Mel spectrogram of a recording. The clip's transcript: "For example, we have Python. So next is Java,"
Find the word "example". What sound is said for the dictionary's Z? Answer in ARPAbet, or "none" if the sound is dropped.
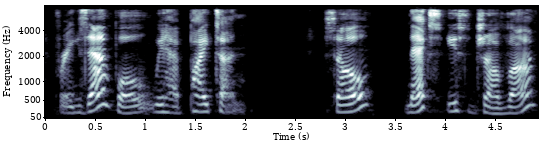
Z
